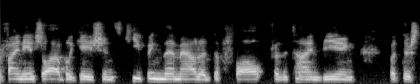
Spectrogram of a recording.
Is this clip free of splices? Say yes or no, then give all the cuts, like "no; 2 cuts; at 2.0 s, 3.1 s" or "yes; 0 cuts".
yes; 0 cuts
